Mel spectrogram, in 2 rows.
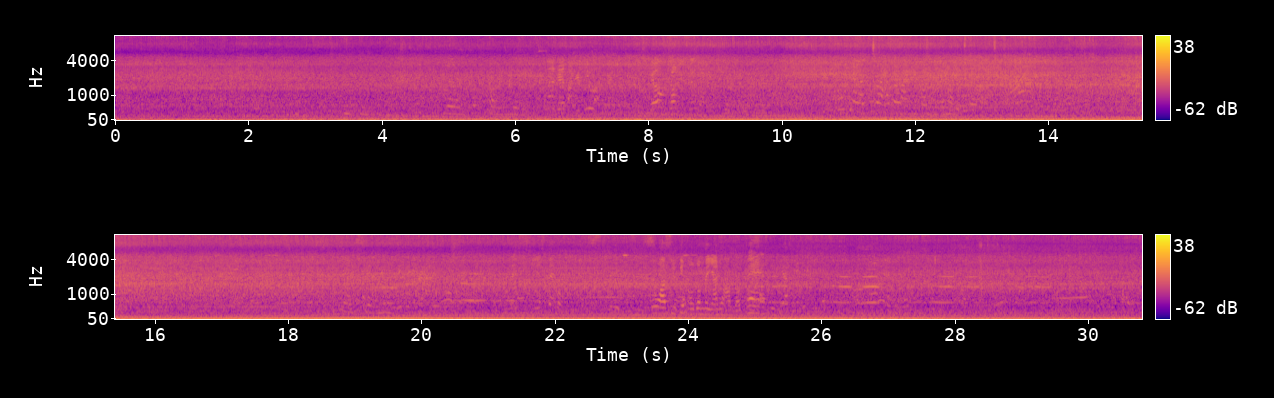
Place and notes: {"title": "Taojiang Road, Shanghai - Walking on the street", "date": "2013-12-03 14:45:00", "description": "Follow the footsteps, Walking on the street, In the bus station, erhu sound, Construction site sounds, Binaural recording, Zoom H6+ Soundman OKM II", "latitude": "31.21", "longitude": "121.45", "altitude": "13", "timezone": "Asia/Shanghai"}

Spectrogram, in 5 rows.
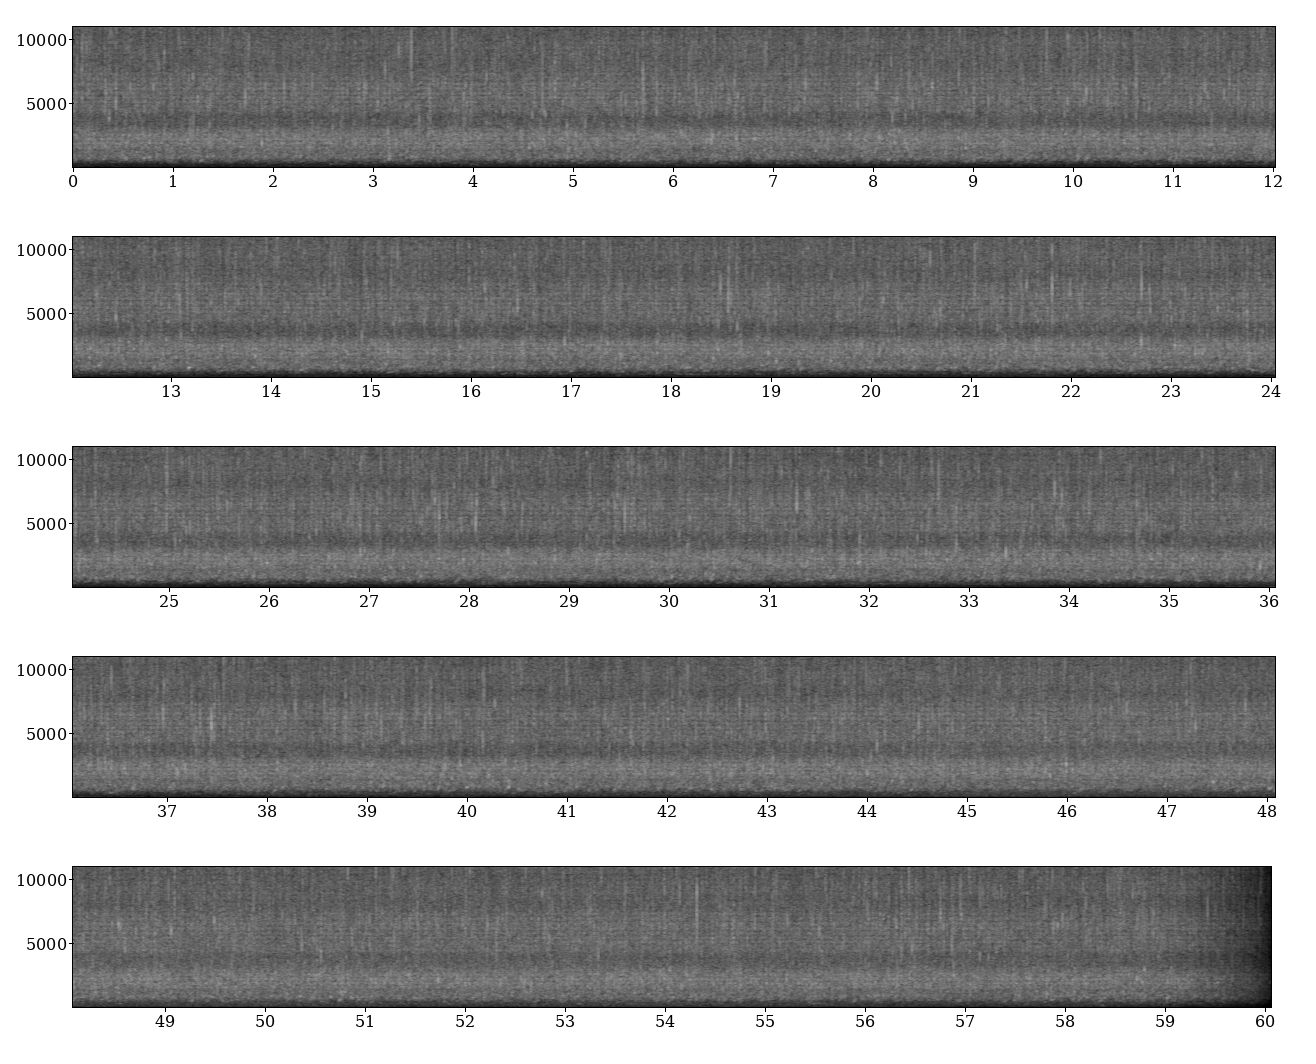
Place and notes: {"title": "River Poltominka-noise trees, White Sea, Russia - River Poltominka-noise trees", "date": "2014-06-10 22:06:00", "description": "River Poltominka-noise trees.\nРека Полтоминка, шум воды на перекатах, шум деревьев при порывах ветра.", "latitude": "65.19", "longitude": "39.96", "altitude": "4", "timezone": "Europe/Moscow"}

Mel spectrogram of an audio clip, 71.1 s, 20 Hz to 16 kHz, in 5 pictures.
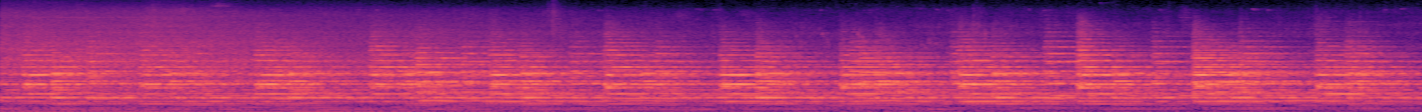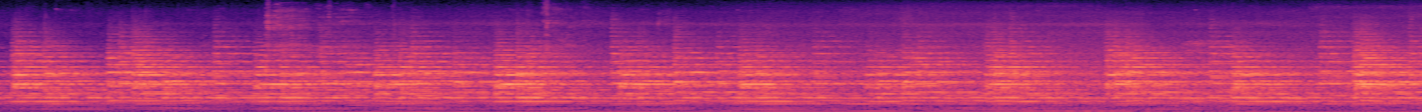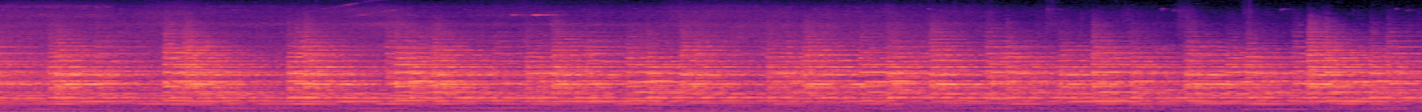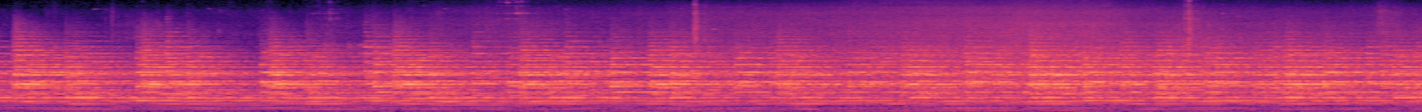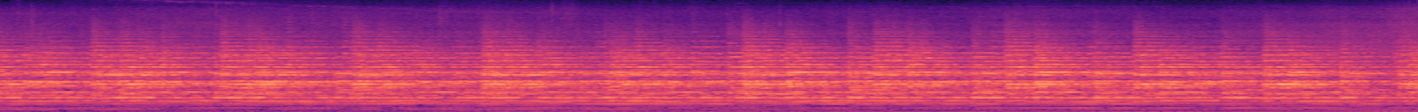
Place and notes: {"title": "Ménilmontant, Paris - Peal of church bells on Sunday in Paris", "date": "2016-02-21 12:00:00", "description": "On Ménilmontant street in Paris, church bells rang out inviting the faithful to the Sunday mass. at \"Église Notre Dame de La Croix\". Recorded from the window of a building in front.\nRecorded by a MS Setup Schoeps CCM41+CCM8\nOn a Sound Devices 633 Recorder\nSound Ref: FR160221T01", "latitude": "48.87", "longitude": "2.39", "altitude": "69", "timezone": "Europe/Paris"}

